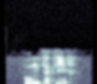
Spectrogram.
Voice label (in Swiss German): "punkteglich", Alsace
